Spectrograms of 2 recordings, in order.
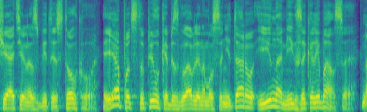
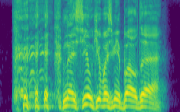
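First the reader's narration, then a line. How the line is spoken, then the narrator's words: Angry mocking laugh. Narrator (Russian): зло рассмеялся автоматчик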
